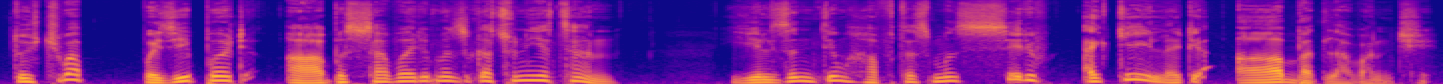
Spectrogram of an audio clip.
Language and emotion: Kashmiri, disgusted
